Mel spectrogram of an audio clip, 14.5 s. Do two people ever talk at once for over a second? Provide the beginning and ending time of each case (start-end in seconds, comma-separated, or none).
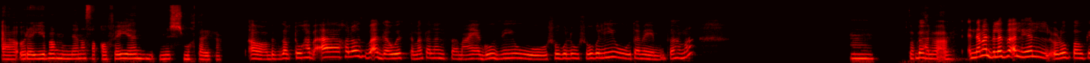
none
